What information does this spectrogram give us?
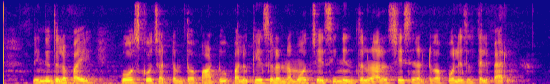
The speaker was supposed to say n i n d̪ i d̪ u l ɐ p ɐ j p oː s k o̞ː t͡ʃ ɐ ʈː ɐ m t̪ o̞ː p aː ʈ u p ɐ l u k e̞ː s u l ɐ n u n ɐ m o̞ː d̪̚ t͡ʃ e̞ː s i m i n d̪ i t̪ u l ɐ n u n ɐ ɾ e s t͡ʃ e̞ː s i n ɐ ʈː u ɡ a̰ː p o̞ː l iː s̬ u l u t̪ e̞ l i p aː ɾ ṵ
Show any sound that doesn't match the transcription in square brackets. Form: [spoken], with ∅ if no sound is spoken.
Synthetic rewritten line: n i n d̪ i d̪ u l ɐ p ɐ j p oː s k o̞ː t͡ʃ ɐ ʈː ɐ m t̪ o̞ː p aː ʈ u p ɐ l u k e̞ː s u l ɐ n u n ɐ m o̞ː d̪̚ t͡ʃ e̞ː s i [n] i n d̪ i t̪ u l ɐ n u [∅] ɐ ɾ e s t͡ʃ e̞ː s i n ɐ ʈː u ɡ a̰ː p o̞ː l iː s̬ u l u t̪ e̞ l i p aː ɾ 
